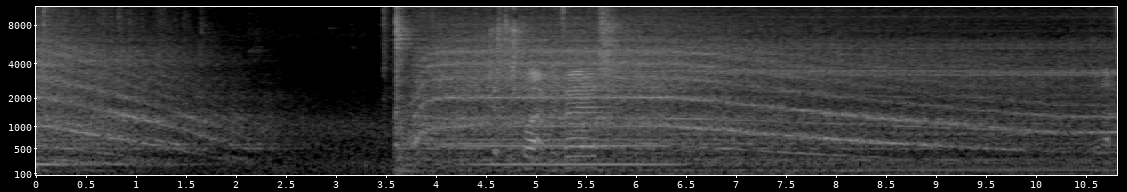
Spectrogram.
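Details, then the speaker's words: Rebuilt Bridgeport milling machine, spindle in reverse, low range: quiet, even gear hum with steady tone, no knocking or grinding; normal operation in reverse. "Back down to 60. So you listen to that for a second. It's all bob on."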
